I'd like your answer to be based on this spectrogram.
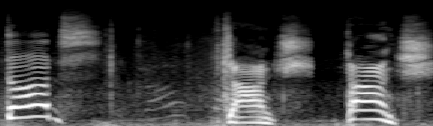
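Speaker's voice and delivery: put-on high, punchy German-accented call; mock German command. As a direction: call it out like a German techno shout. Playful German techno dance command.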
